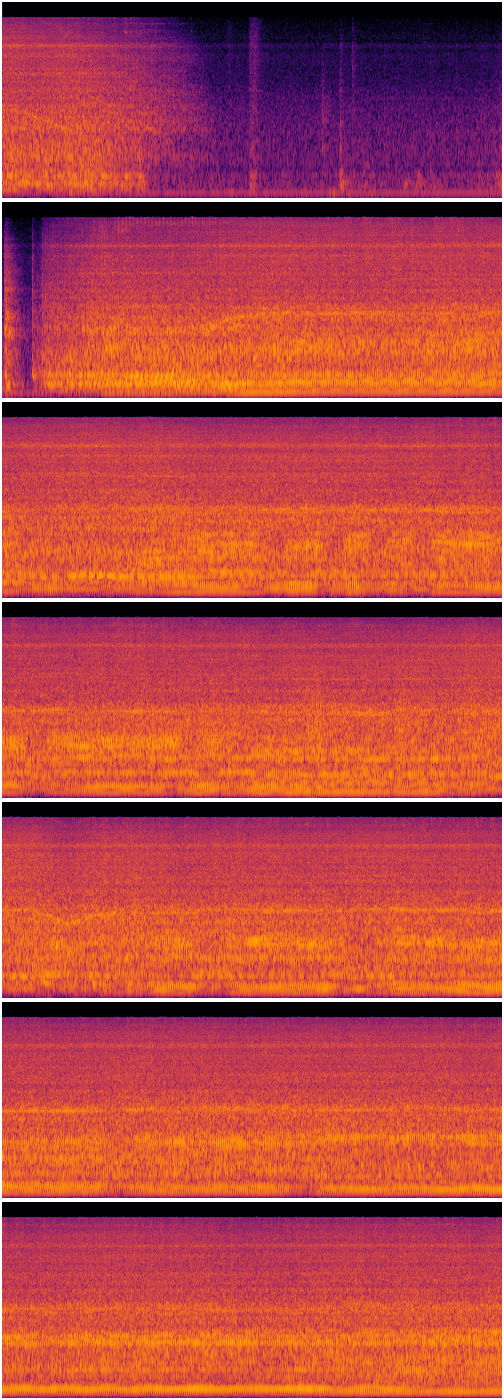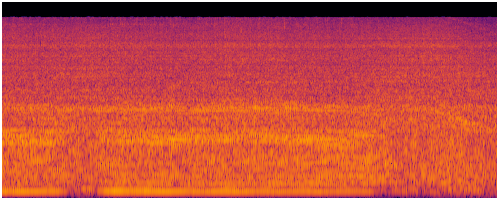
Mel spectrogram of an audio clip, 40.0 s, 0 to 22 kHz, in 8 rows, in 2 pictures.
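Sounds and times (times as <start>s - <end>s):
jigsaw cutting wood: 0.0s - 2.1s, 5.3s - 39.9s.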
